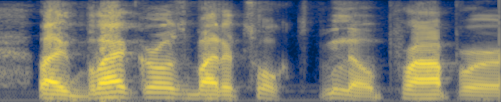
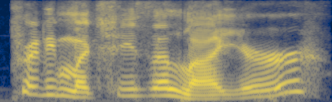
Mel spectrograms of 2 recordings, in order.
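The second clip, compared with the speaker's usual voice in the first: higher, every phrase rising like a question; mocking Valley Girl uptalk; 8 semitones higher than usual. Streamer mocks woman's bodycam answer in mild Valley Girl uptalk. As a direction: lightly mimic her question-like lilt. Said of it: "ending their sentences like questions".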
